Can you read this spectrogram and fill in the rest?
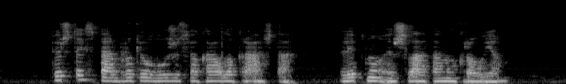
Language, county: Lithuanian, Alytus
